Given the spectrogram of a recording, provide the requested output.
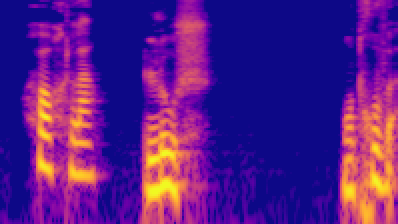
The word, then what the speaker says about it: chochla: À part ça, H et CH se prononcent exactement de la même façon, Herb, blason, chochla.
